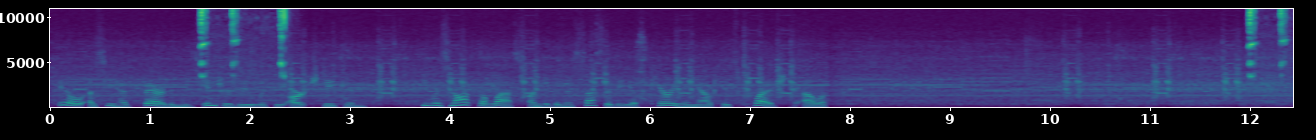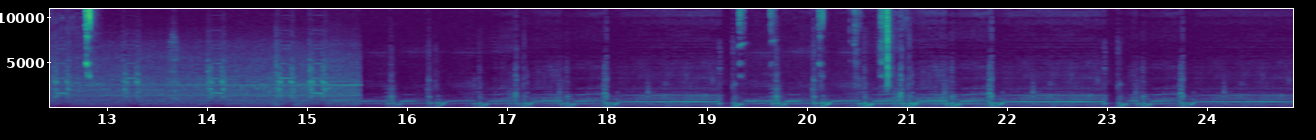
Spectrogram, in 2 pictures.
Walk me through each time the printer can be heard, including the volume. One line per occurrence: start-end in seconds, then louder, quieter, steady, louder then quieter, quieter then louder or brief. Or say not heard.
0.0-24.8 louder.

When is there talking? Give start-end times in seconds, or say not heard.
0.0-7.8.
